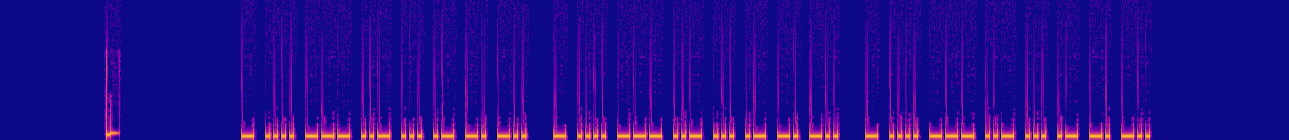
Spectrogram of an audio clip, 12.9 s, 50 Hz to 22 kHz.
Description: Morse code, heard as a keyed tone, about 30 wpm, 700 Hz. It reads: THOUSAND THOUSAND THOUSAND
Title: Top 500 Words Repeated 30wpm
